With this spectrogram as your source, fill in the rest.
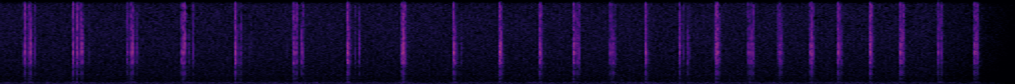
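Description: Long pink nails tap slowly and steadily on a flat, solid dark wood-grain tabletop, each tap a short, bright click that dies away almost at once. A steady low hum runs underneath throughout, and the sound fades out at the very end.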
